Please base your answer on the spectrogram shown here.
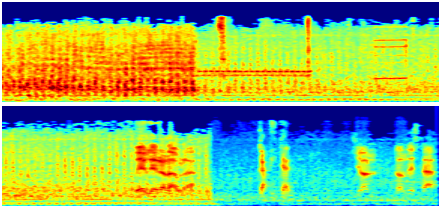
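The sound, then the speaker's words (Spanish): Helicopter rotor and engine roar heard from inside a helicopter during a police pursuit, a loud, dense, steady drone lasting about six seconds with a few brief electronic beeps partway through. It then drops off sharply to a quieter background with scattered clicks. “En el helicóptero.”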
